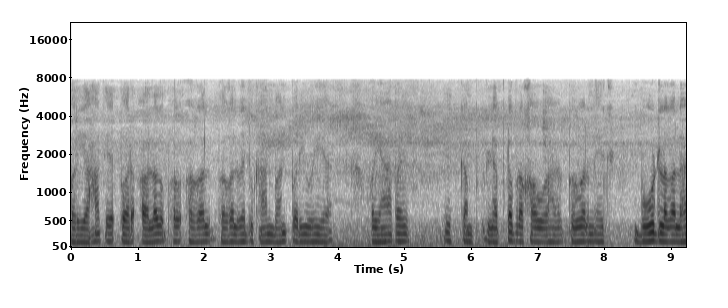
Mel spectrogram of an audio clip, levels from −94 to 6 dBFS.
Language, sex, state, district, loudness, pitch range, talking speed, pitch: Hindi, male, Bihar, West Champaran, -19 LUFS, 125-130 Hz, 180 wpm, 130 Hz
